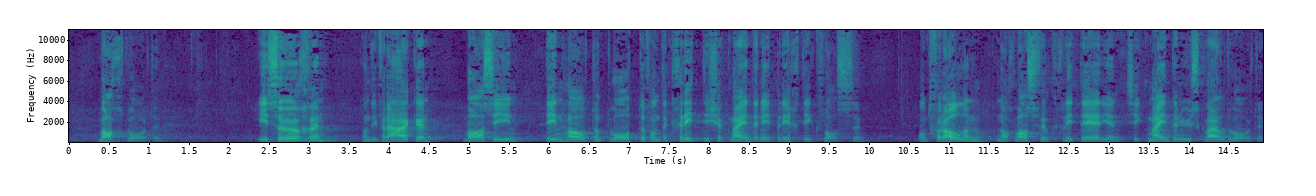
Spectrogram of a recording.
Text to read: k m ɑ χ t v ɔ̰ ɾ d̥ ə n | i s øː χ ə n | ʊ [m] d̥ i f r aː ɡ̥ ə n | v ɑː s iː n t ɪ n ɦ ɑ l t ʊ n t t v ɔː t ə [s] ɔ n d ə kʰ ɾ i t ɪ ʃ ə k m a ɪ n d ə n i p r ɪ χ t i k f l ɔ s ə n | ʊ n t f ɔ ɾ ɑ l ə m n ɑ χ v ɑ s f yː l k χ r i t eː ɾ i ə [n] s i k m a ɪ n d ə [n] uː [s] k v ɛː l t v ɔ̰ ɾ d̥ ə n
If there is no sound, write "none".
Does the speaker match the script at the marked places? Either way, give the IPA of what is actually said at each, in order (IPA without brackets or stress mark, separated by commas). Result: n, f, n, n, s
